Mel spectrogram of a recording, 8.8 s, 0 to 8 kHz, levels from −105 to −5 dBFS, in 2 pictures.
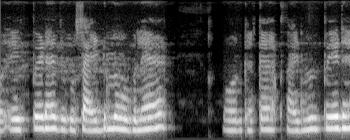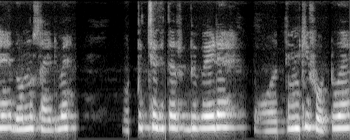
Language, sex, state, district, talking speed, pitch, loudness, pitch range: Rajasthani, female, Rajasthan, Churu, 225 wpm, 245 Hz, -16 LUFS, 225-260 Hz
